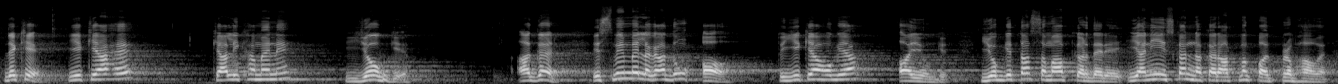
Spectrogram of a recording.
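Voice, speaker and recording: High-voiced male teacher, echoing hall. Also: animated, measured pace. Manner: explains step by step, asks and answers his own questions. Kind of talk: exam-prep grammar lesson. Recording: long hall reverb.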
